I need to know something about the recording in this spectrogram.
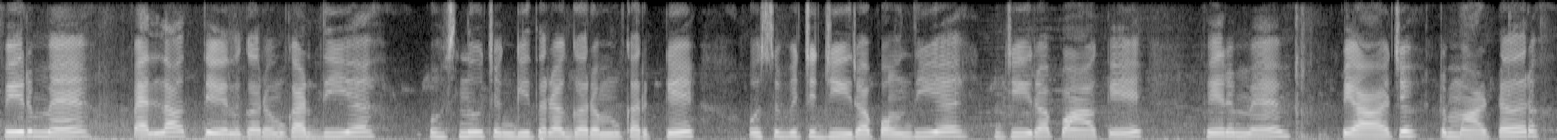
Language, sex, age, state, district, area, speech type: Punjabi, female, 18-30, Punjab, Shaheed Bhagat Singh Nagar, rural, spontaneous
